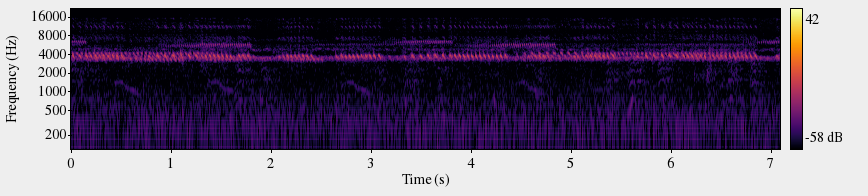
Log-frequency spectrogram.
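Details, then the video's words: Evening crickets on Aroha Island, New Zealand, form a steady high-pitched pulsing trill. Layered upper trills start and stop, and the chorus dips briefly in loudness now and then. "1 Hour Relaxing Evening Sound of Crickets"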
